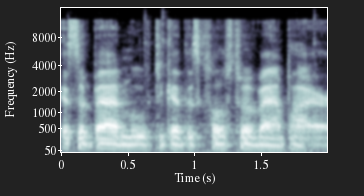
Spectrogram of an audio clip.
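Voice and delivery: low, hushed half-whisper. Describing a vampire twisting her head around, the speaker voices her: half-whispering. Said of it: "just whispers".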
